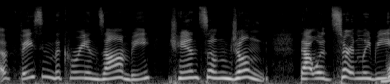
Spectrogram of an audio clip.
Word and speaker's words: Chan Sung Jung: I just said it how it's pronounced. Chan Sung Jung.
